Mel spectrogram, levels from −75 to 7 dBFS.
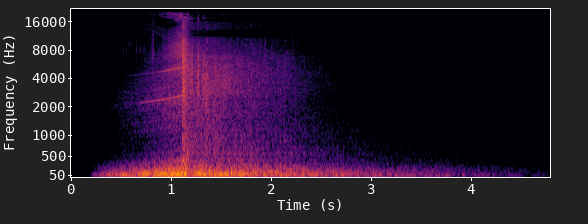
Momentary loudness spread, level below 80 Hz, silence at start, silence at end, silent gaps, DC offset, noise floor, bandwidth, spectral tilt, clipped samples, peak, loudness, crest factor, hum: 26 LU; -28 dBFS; 0.3 s; 1 s; none; under 0.1%; -61 dBFS; over 20 kHz; -4 dB/octave; under 0.1%; -4 dBFS; -22 LUFS; 20 dB; none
